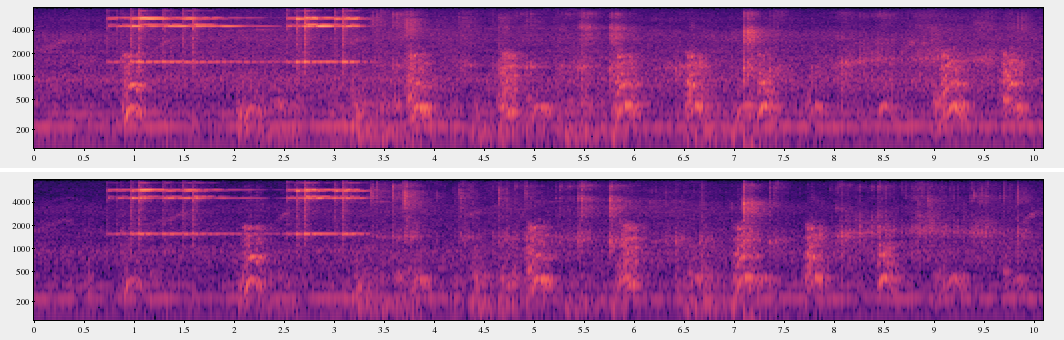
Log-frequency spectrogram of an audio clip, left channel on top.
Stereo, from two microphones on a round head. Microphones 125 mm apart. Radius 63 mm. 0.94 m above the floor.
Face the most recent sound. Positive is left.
turn(degrees=-85)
